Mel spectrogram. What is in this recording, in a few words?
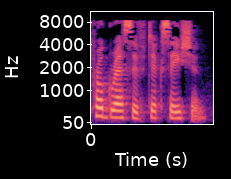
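"progressive taxation", English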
